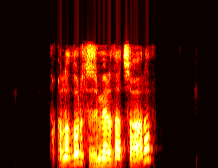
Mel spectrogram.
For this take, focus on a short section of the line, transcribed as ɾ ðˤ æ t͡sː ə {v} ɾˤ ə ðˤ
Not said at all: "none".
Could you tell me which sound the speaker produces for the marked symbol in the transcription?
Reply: ʁ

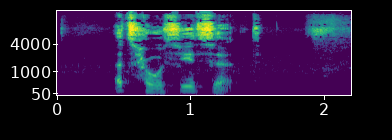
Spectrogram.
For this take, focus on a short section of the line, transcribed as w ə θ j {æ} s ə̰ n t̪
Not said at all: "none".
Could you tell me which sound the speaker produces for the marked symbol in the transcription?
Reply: i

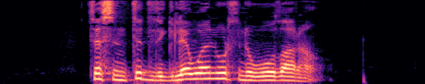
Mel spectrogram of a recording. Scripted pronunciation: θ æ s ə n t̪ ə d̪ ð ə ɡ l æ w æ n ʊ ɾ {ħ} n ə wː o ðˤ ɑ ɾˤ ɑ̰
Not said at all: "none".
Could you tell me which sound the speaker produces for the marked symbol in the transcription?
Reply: θ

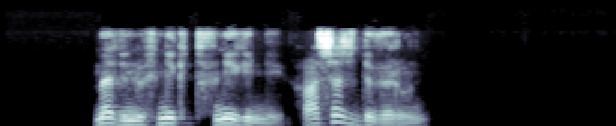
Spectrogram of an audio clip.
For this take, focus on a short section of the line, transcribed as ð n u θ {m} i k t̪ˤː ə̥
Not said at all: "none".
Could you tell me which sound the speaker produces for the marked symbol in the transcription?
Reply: n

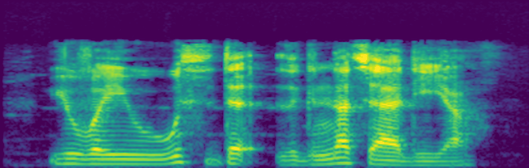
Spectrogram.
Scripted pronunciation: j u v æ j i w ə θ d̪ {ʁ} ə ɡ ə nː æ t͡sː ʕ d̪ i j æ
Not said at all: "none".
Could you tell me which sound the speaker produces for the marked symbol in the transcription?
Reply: ð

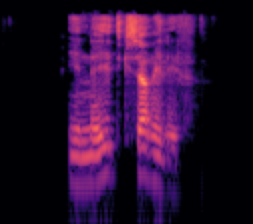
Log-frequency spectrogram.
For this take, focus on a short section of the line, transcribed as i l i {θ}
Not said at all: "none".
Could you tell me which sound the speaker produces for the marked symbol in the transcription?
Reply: f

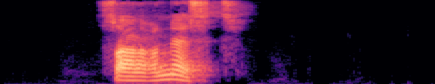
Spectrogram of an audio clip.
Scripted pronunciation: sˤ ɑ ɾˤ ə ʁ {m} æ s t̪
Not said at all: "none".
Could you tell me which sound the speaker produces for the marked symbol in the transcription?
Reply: n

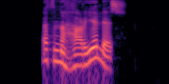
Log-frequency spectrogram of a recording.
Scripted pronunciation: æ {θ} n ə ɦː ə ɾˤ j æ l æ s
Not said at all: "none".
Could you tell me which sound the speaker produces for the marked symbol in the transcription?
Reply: θ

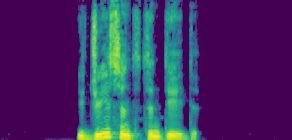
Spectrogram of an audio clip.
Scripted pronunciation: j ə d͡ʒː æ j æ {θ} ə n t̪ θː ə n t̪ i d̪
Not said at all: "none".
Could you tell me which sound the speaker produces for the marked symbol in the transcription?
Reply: s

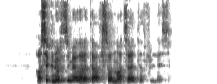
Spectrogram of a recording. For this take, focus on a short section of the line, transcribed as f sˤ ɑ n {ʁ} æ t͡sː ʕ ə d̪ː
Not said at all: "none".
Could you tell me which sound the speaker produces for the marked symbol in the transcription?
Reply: ʁ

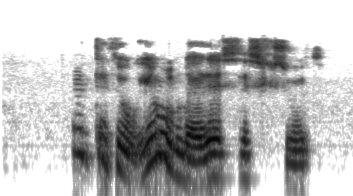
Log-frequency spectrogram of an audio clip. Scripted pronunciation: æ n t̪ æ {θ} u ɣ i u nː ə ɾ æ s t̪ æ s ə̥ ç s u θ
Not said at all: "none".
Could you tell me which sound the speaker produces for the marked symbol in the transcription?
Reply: θ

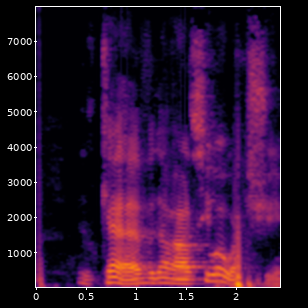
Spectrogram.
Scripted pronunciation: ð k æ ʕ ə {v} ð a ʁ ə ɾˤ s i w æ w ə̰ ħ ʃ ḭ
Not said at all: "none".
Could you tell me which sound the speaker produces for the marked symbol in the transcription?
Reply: v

